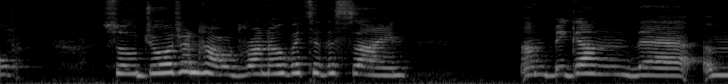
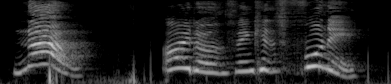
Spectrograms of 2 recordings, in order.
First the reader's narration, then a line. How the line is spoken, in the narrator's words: yelled Mr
